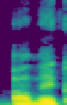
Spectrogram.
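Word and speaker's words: avec: सी आपको पता है सी हम प्रोनाउंस करते हैं तो हम अब आवेक में सी को प्रोनाउंस करेंगे।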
